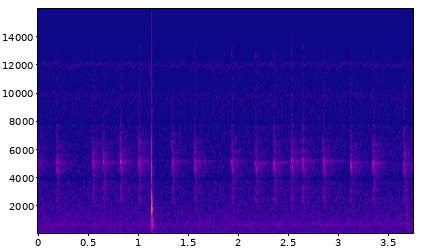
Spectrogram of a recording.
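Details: Eurasian wren calling in woodland while searching for insects, 27 July 2014: thin high ticking notes repeated several times per second in an irregular series, with one louder sharp click.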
